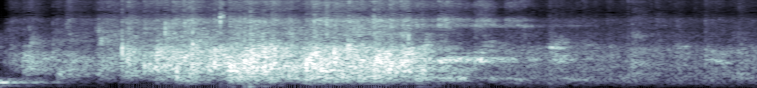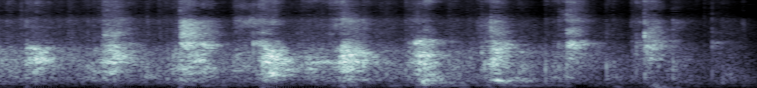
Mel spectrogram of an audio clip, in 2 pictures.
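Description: An audience at a political rally claps, a dense wash of applause that swells and then fades into scattered, rhythmic claps.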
